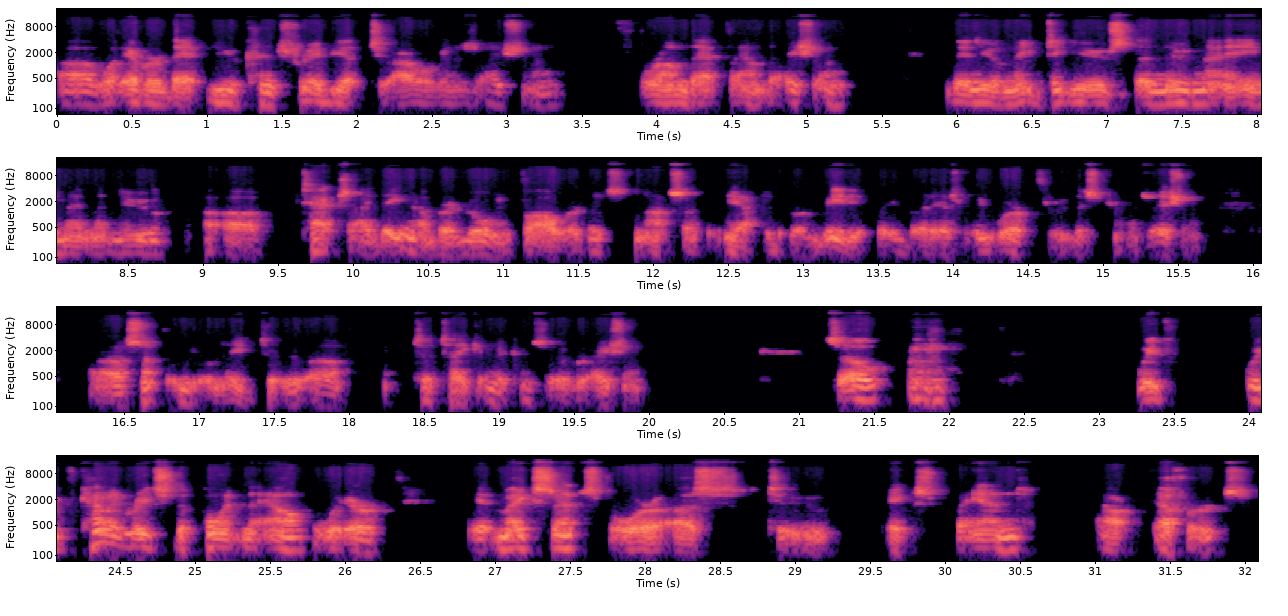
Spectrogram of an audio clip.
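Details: Adult man who counts himself among people with spasmodic dysphonia; spasmodic dysphonia.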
